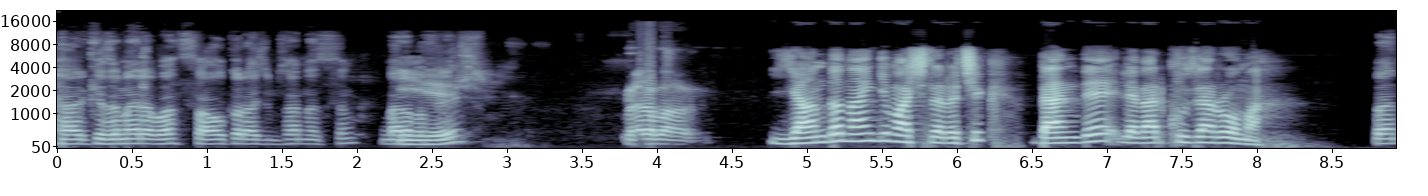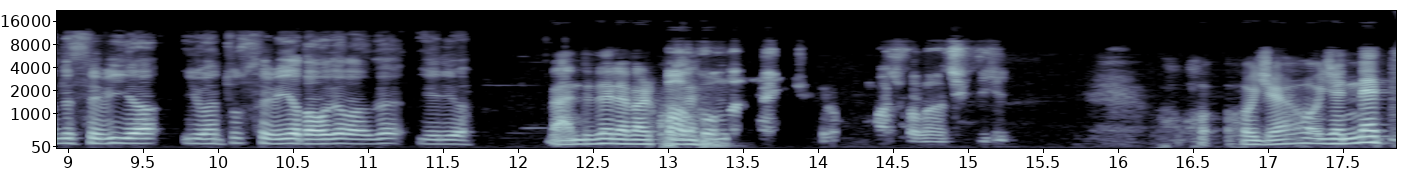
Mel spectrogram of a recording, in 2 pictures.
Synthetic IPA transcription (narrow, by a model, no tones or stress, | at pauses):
hæɾcʰezimɛɾabasaːlˠkʰoɾad͡ʒɯmsanːassɯnmɛɾaba | mɛɾabavi | jand̪anhaɲɟimat͡ʃlˠaɾat͡ʃʰɯkbænd̪ɛlʲevæɾkʰuzænɾo̞ma̰ | b̥ænd̪ɛse̞vija | juvɛnt̪ʰusːe̞vijad̪alˠɡad̪ad̪ɛjelʲijo | bæ̰nd̪ɛd̪ɛlʲevæɾkʰuaækond̪aɛɾo | mat͡ʃfalˠanat͡ʃʰɯ̥k̚d̪iji | hohod͡ʒaɦod͡ʒanɛt̪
